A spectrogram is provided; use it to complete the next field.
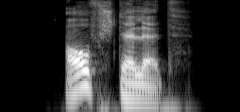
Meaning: second-person plural dependent subjunctive I of aufstellen
- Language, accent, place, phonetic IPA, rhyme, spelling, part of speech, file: German, Germany, Berlin, [ˈaʊ̯fˌʃtɛlət], -aʊ̯fʃtɛlət, aufstellet, verb, De-aufstellet.ogg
